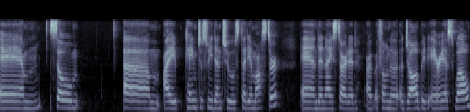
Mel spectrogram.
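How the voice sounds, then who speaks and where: A woman speaks in a Portuguese accent at a fairly slow pace. Her fairly high voice stays monotone and flat. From Brazil. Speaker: data product manager. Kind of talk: panel discussion. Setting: office.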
